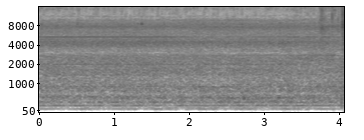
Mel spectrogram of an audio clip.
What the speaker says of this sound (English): But I can't really hear with the air conditioner on.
